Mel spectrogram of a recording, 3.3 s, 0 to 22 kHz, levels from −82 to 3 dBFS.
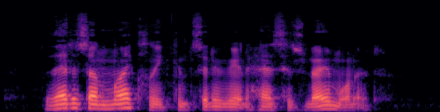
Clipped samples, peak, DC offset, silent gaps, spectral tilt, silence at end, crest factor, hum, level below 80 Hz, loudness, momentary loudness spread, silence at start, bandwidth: under 0.1%; -6 dBFS; under 0.1%; none; -6.5 dB/octave; 0.55 s; 20 dB; none; -68 dBFS; -26 LUFS; 11 LU; 0.35 s; 14 kHz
